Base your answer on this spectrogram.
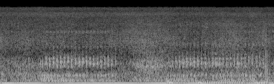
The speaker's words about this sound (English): This is an official attempt for the loudest purr by a domestic cat.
